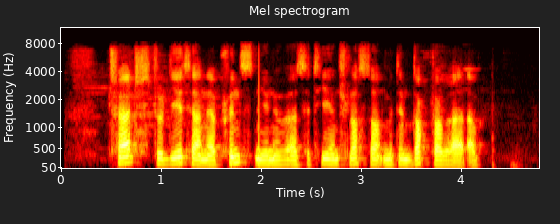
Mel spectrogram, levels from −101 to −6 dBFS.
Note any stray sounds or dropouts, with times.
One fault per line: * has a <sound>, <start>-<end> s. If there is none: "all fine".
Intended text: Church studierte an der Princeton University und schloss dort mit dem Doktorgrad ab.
all fine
